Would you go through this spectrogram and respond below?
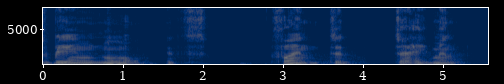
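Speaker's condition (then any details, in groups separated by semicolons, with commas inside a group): Brain injury; severe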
